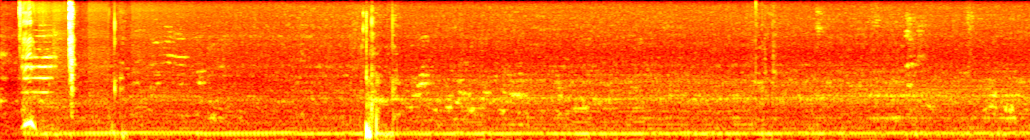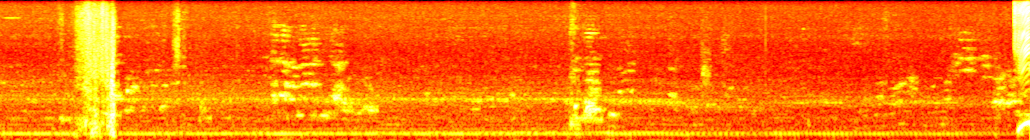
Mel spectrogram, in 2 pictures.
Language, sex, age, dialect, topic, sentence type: Magahi, female, 18-24, Northeastern/Surjapuri, banking, statement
